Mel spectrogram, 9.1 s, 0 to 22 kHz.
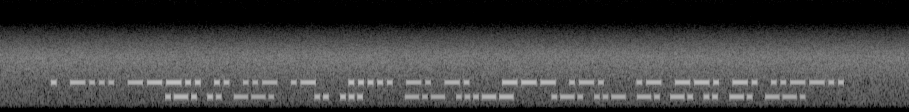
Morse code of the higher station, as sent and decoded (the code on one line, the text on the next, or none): . -... ---.. .. ..- .- / ..... -. -. / --- .-. / .- --. -. ..--..
EB8IUA 5NN OR AGN?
